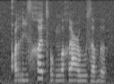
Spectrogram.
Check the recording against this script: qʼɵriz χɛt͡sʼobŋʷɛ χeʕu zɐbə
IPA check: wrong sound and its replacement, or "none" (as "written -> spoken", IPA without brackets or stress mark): none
